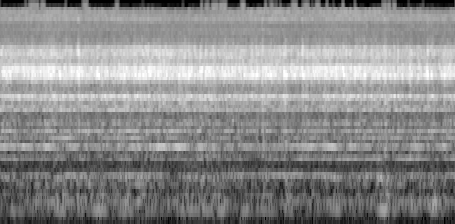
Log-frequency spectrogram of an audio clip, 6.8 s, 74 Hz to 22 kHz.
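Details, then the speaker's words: SX2.7 CNC mill conversion with NSK ATC spindle cutting a steel lathe leadscrew handle: harsh hissing screech with no steady ring on the ramp, rough chattery cut; end mill later fractured near 12 mm depth, cause unknown. "That sounds awful. That sounds great. The tips look great. So I don't know what's going on with that ramp."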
